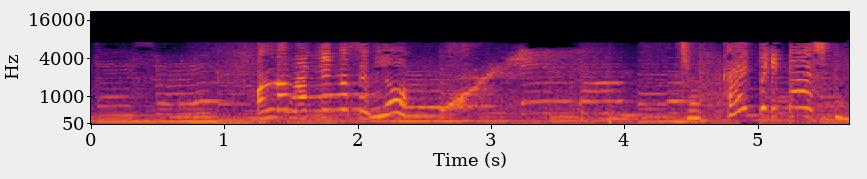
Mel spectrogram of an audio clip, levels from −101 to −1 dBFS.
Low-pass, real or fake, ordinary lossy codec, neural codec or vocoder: 7.2 kHz; fake; MP3, 32 kbps; codec, 16 kHz, 1 kbps, X-Codec, HuBERT features, trained on balanced general audio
